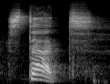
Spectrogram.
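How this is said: The word begins with an s sound. "words that start with S T"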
